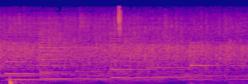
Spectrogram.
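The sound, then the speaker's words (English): An audience at a church worship service claps hands in a dense, steady patter like heavy rain, over sustained musical tones, with a low thump at the very start and no voices. “Put your Bibles down and clap your hands one more time if you thank God for his word.”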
